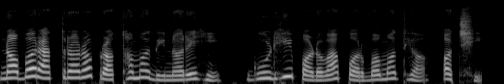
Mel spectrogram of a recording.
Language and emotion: Odia, neutral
